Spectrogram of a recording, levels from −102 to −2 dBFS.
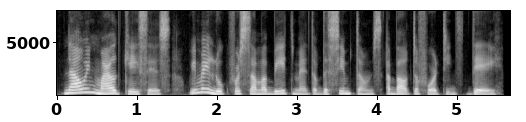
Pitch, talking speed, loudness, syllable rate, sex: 215 Hz, 180 wpm, -18 LUFS, 4.7 syllables/s, female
